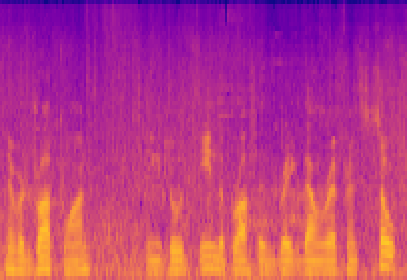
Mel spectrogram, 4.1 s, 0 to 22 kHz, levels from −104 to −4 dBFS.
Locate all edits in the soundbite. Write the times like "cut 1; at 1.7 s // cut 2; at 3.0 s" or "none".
cut 1; at 1.3 s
